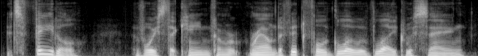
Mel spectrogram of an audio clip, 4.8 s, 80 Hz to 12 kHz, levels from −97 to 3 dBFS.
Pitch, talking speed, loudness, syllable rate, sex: 105 Hz, 190 wpm, -16 LUFS, 4.5 syllables/s, male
